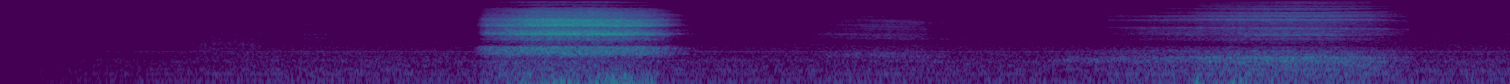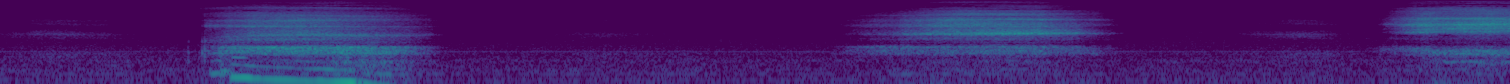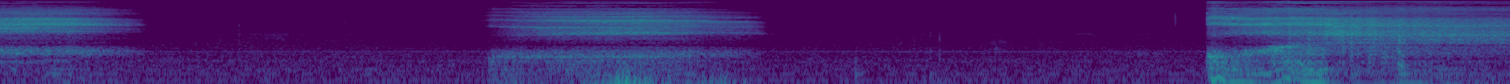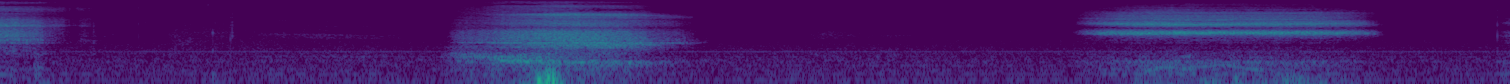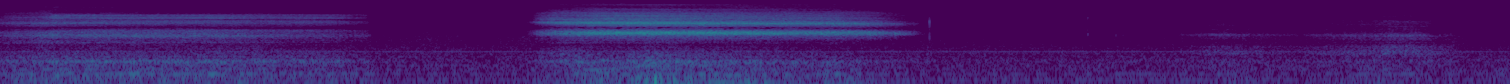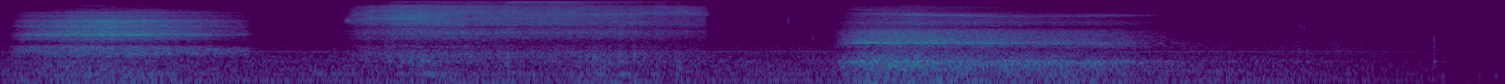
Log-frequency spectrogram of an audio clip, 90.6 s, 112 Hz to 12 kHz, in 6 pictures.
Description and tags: i thought i record some breaths, tried to variate it a bit.
for example there is an inhale and exhale with the yogic ujjayi breath and some other ones.
i used some of these in drone pieces, they blend it pretty well.
thats unprocessed raw: just recorded direct into Ableton 9 with Zoom H2n.
Yogi, Breath, Scary, Male, ZoomH2n, Variations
